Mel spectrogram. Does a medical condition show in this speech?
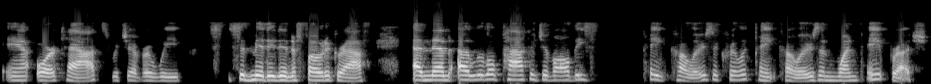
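No.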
